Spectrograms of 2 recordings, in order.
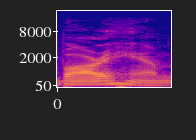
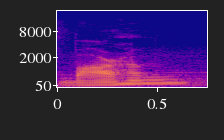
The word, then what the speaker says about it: Barham: up to this D I've been calling him baram this whole time and apparently it's Barham so nagging patronizing coward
